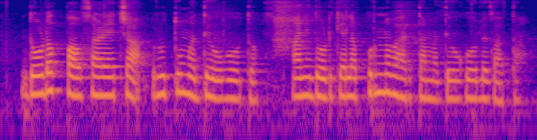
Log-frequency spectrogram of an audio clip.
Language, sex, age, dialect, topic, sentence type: Marathi, female, 31-35, Northern Konkan, agriculture, statement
